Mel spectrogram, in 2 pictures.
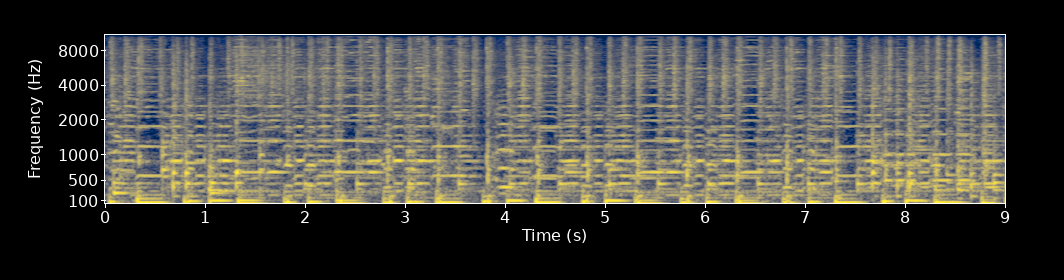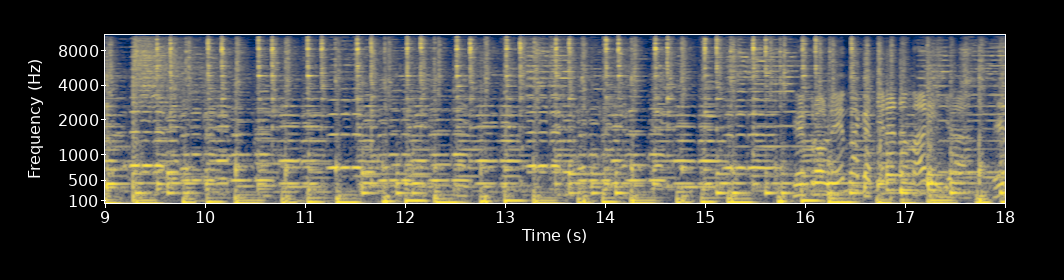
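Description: A live band plays the instrumental opening of an upbeat música campirana dance song, with a steady, pulsing bass beat.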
